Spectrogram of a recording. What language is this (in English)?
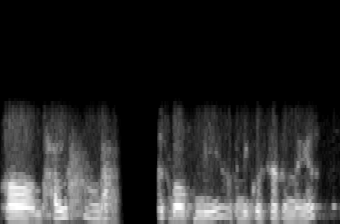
Assamese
